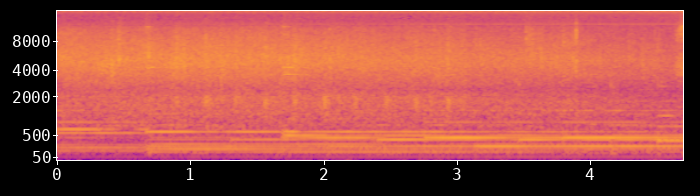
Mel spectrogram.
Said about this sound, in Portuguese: Dá uma salva de palmas para essa palavra de Deus.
